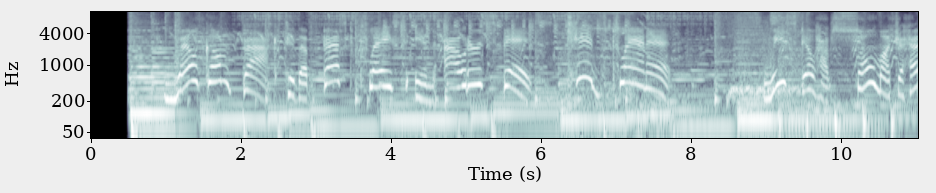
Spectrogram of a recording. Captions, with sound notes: (upbeat music) Welcome back to the best place (animals squeaking) in outer space, Kids' Planet! We still have so much (pig squeaking)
